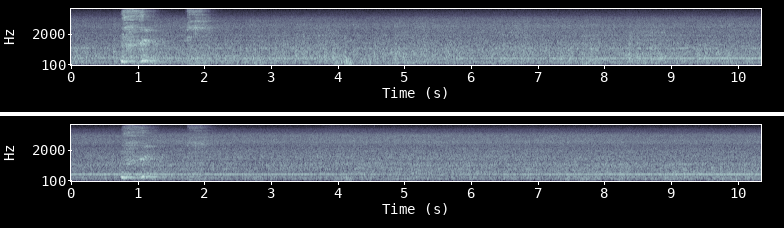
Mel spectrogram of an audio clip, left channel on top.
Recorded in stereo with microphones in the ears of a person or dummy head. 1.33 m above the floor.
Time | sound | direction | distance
0.7 | a cough | 85° left | 2 m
